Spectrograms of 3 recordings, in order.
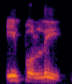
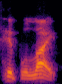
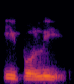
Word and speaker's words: Hyppolite: The last name is the correct way to pronounce it is Hyppolite. But my whole life I've been saying it wrong too, so no pressure. Because here in the American way of saying it is Hyppolite. But the way that we would say it in Haiti is Hyppolite.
